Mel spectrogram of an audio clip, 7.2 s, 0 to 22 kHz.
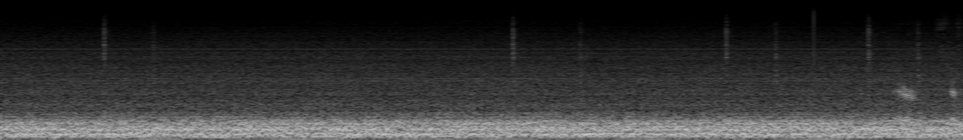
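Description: Boeing 737 landing in a flight simulator after a flare with too much elevator and a climb back up, ending in a very firm touchdown: a loud, steady rumble of engine and airframe noise with no break, and no one speaking.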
